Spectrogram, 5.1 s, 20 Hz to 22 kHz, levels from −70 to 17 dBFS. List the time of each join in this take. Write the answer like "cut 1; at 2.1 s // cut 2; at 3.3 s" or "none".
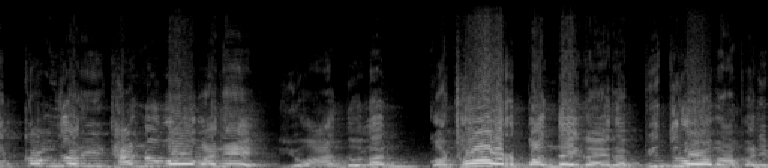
cut 1; at 1.8 s // cut 2; at 2.8 s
